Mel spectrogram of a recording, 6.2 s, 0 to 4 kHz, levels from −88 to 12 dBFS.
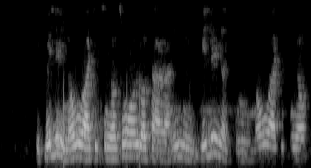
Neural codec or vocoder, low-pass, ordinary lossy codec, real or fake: vocoder, 44.1 kHz, 128 mel bands every 512 samples, BigVGAN v2; 3.6 kHz; none; fake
